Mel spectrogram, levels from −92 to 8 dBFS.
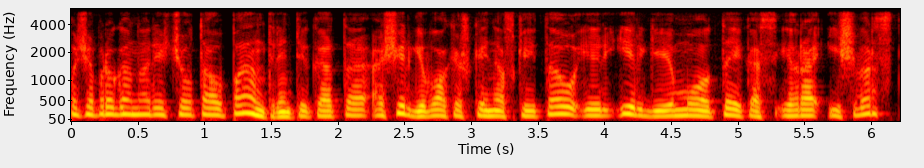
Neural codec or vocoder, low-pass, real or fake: none; 5.4 kHz; real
